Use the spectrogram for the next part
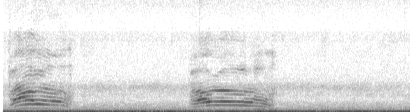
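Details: Cat meowing twice, each call about a second and a half long with a rising-then-falling arched tone, separated by a pause of about two seconds, over a steady low background hum.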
